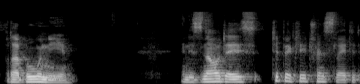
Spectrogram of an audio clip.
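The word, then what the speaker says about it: Rabbouni: so this is the Aramaic word and this is pronounced as rabuni and is nowadays typically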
